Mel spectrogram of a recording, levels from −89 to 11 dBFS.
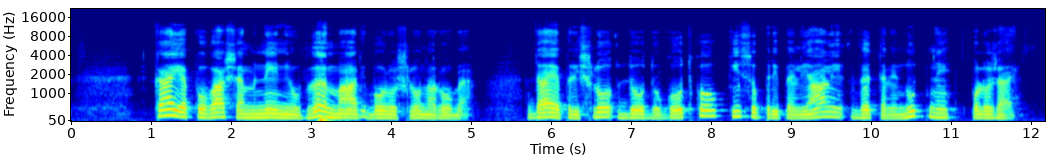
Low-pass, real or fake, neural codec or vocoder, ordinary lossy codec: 19.8 kHz; fake; vocoder, 44.1 kHz, 128 mel bands, Pupu-Vocoder; none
